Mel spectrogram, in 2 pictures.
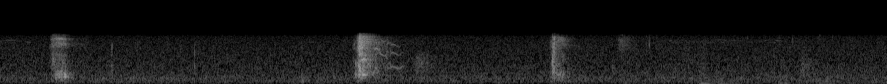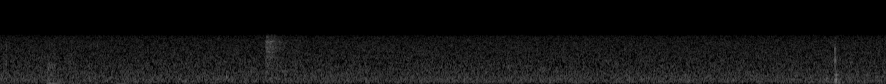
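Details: A Snowshoe Siamese cat making a few short, sharp, sneeze-like bursts spaced irregularly over a quiet background hiss; sneezing.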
